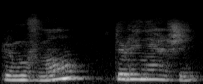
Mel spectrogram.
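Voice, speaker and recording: A woman leading a guided yoga nidra meditation as an instructor, in measured short phrases with long pauses. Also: mid-range voice, steady tone, dark tone. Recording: roomy echo, distant microphone.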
